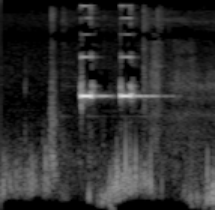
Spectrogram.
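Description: Two short high-pitched electronic beeps about a second in, the second held a little longer, with a low thump under them.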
